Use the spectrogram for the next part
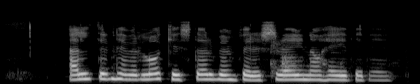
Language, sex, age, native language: Icelandic, female, 14, Icelandic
